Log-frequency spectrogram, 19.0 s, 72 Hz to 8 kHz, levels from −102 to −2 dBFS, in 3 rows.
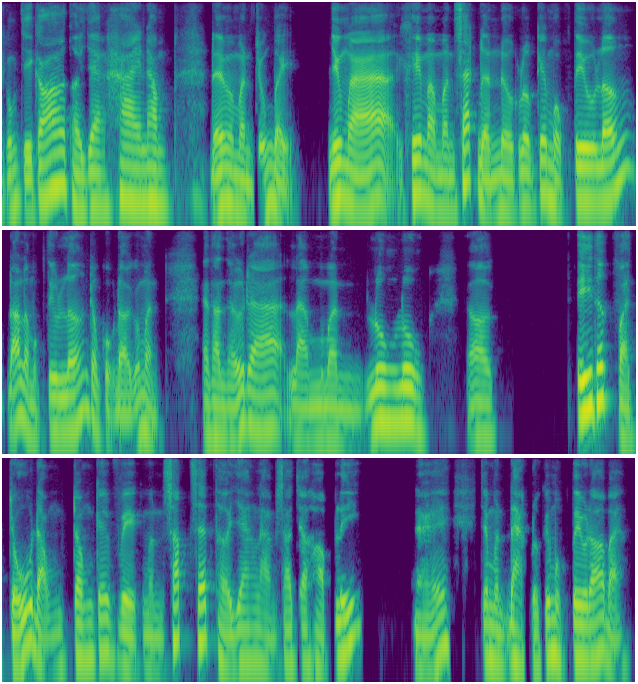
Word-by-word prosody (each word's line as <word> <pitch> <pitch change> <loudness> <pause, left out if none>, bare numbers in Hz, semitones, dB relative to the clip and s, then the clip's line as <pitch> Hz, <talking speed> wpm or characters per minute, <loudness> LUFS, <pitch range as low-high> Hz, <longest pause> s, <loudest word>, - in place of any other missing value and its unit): cũng 105 +3 -3
chỉ 95 -5 0
có 155 - +3
thời 105 -4 0
gian 110 0 0
2 125 0 +1
năm 120 -2 0 0.4
để 110 - +3
mà 120 - +2
mình 100 -5 -1
chuẩn - - -2
bị. - - -1 0.3
Nhưng 130 +3 +4
mà 120 - +4 0.2
á, 130 +1 +3
khi 145 0 +3
mà 120 -4 +1
mình 105 -1 -3
xác 185 - +1
định 95 +2 +1
được 100 0 -1
luôn 110 -3 0
cái 145 - +2
mục 130 - -2
tiêu 125 -1 +5
lớn, 155 - +2
đó 160 - +1
là 155 - 0
mục 105 - -8
tiêu 120 -1 +1
lớn 125 +9 +1
trong 135 -7 -3
cuộc - - -7
đời 80 0 -2
của - - -4
mình, 110 -10 -3 0.5
thì 110 - -4
thành 105 -1 -2
thử 100 +8 0
ra 135 -3 0 0.2
á, 120 - -4
là 95 -2 -4
mình 95 -3 -4
luôn 140 +5 +3
luôn, 140 -5 +4 0.4
ờ, 105 0 -3 0.8
ý 175 +4 +9
thức 220 +2 +5
và 95 - -1
chủ 135 - +4
động 95 - -3
trong 120 -1 -1
cái 135 +1 -1
việc 100 -6 -2
mình 95 -1 -7
sắp 175 - 0
xếp 175 +1 +2
thời 100 - -3
gian 110 0 -3
làm 95 -4 -7
sao 105 +2 -5
cho 110 - -4
hợp 110 0 -6
lý 145 - +2 0.5
để 100 +11 -2 0.3
cho 120 - -2
mình 110 -2 -2
đạt 110 -3 0
được 100 - -4
cái 130 - +2
mục 120 -3 -1
tiêu 120 -1 +3
đó 125 +4 +2
bạn. 85 -4 -4
115 Hz, 235 wpm, -20 LUFS, 100-135 Hz, 0.8 s, ý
